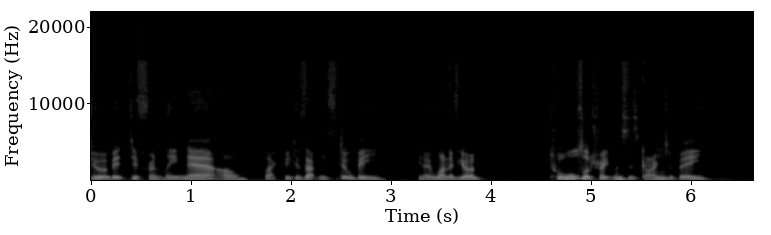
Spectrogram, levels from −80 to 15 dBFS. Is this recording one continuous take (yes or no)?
yes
